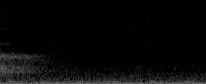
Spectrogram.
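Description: Quiet room tone with a steady low hum and a few faint clicks, about half a second in and again about a second and a half in.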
